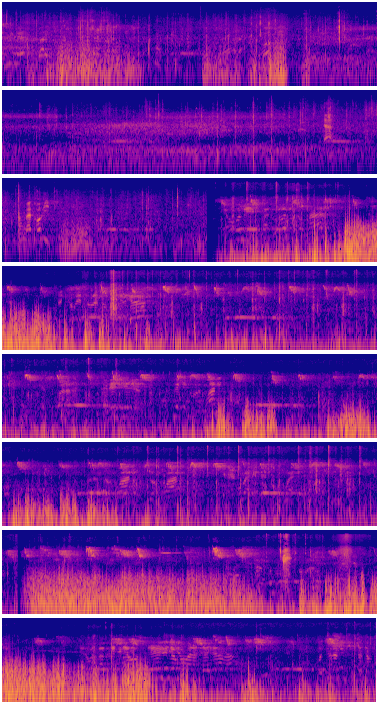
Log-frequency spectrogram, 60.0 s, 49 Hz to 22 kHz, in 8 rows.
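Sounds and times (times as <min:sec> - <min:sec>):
wind rumble on microphone: 0:00.0 - 0:03.2, 0:04.0 - 0:13.0, 0:15.7 - 0:17.4, 0:18.9 - 0:59.9
horse hoofbeats on sand: 0:00.0 - 0:22.1, 0:24.1 - 0:49.8, 0:55.8 - 0:59.9.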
